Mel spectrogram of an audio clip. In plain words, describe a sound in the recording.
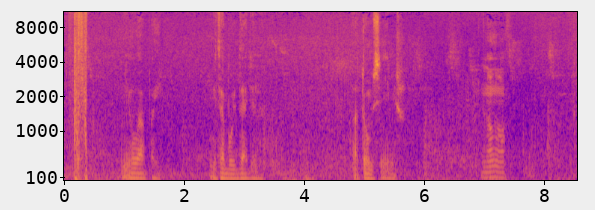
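A middle-aged man speaks firmly at close range.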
